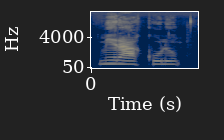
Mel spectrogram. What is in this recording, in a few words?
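"miràculu" Sardinian, female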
